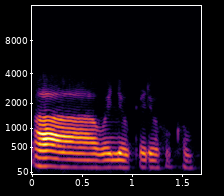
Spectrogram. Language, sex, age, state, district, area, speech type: Kashmiri, male, 30-45, Jammu and Kashmir, Shopian, urban, conversation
